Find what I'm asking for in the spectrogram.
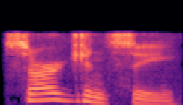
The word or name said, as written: sergeancy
